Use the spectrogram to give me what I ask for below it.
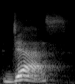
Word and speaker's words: jazz: For instance, jazz is spelled with doble Z, but it comes from English. But we pronounce it with S.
